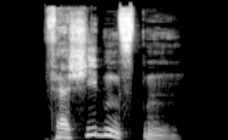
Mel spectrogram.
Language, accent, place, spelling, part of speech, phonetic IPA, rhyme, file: German, Germany, Berlin, verschiedensten, adjective, [fɛɐ̯ˈʃiːdn̩stən], -iːdn̩stən, De-verschiedensten.ogg
- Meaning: 1. superlative degree of verschieden 2. inflection of verschieden: strong genitive masculine/neuter singular superlative degree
